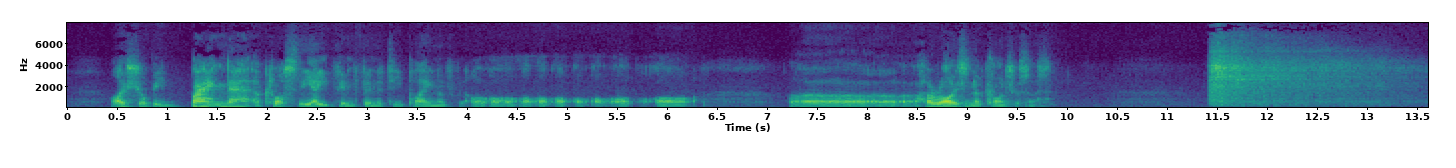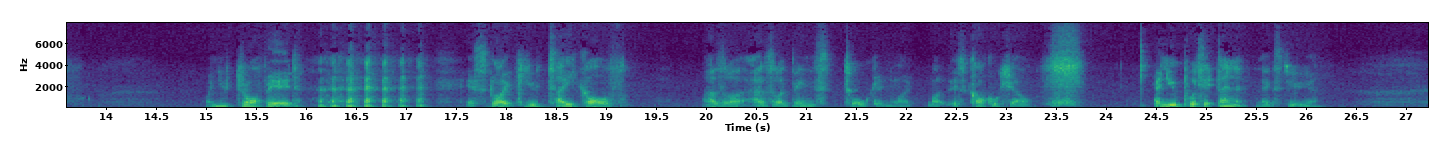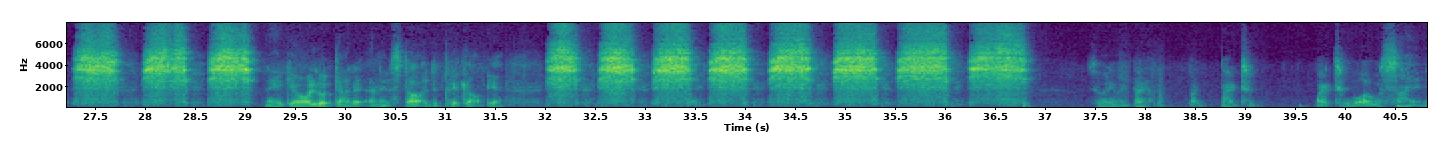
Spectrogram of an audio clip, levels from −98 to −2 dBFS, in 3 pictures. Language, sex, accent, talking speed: English, male, British, 115 wpm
